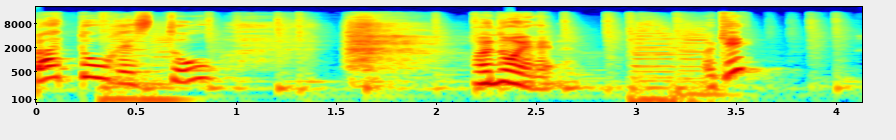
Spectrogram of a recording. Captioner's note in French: soupir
